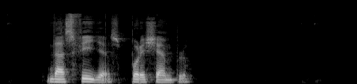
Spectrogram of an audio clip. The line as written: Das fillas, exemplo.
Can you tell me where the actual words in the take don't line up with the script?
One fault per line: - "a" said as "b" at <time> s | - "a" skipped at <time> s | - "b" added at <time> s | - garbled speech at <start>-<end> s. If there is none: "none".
- "por" added at 1.2 s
